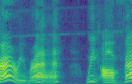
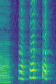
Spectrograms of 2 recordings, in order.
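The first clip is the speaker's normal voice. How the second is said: mock crowd laugh; 3 dB louder than usual. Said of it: "the rest of the bus usually go".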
